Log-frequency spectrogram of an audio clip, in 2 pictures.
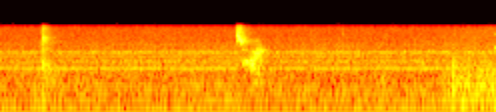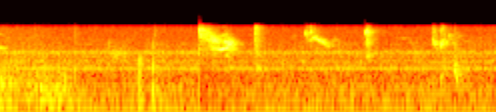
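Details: Pet Maximilian's pionus, said to be working on a new song, gives scattered short scratchy chirps, then a cluster of four or five quick raspy notes near the end, indoors.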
